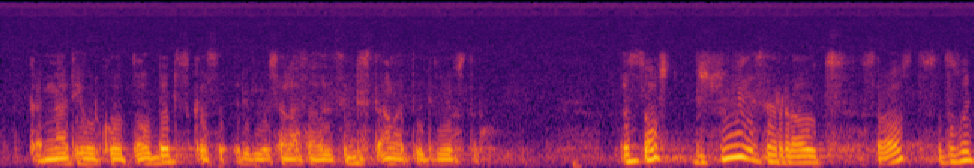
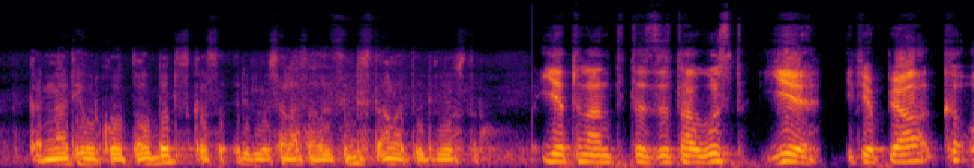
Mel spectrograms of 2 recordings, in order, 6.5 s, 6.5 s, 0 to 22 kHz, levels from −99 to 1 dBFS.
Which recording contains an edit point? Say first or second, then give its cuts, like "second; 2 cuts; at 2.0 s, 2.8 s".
second; 1 cut; at 3.6 s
